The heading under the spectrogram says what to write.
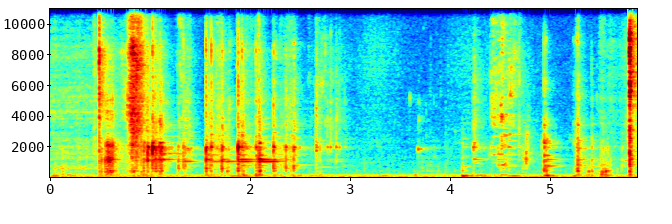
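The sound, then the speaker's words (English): Sipping of a fizzy AHA sparkling water, with crackling carbonation, small slurps and drips scattered irregularly over a few seconds, fairly quiet and with no talking. “Once again, as always, sipping on a crisp, refreshing AHA.”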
